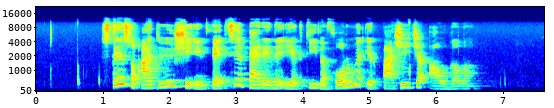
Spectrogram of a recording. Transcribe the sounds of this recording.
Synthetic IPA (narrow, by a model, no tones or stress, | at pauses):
sʲt̪ʲɾʲɛsoːʔɑːt̪ʲʋʲɛjʊʃʲɪʔɪnʲfʲɛk̚ʲt̪sʲɪjɛpʲæːɾʲɛɪnɐʔiɐkt̪ʲiːʋʲæfɔɾmɐʔɪɾpɑːʒʲɛɪd͡ʒʲɛʔɐʊɡɐlˠɑː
